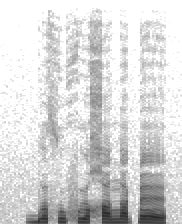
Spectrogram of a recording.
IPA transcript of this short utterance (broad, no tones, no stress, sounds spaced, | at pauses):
ɡ͡b ɤ θ u f ɯ χ a n a k͡p ɛ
